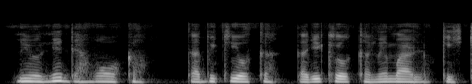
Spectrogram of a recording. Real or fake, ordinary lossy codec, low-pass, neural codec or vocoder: fake; none; 7.2 kHz; codec, 16 kHz, 1 kbps, FunCodec, trained on Chinese and English, 50 frames a second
